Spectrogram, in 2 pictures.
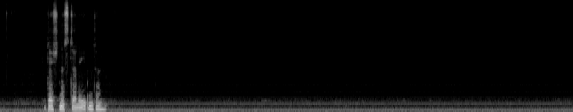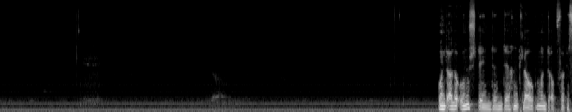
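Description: An elderly man chants in a low voice.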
